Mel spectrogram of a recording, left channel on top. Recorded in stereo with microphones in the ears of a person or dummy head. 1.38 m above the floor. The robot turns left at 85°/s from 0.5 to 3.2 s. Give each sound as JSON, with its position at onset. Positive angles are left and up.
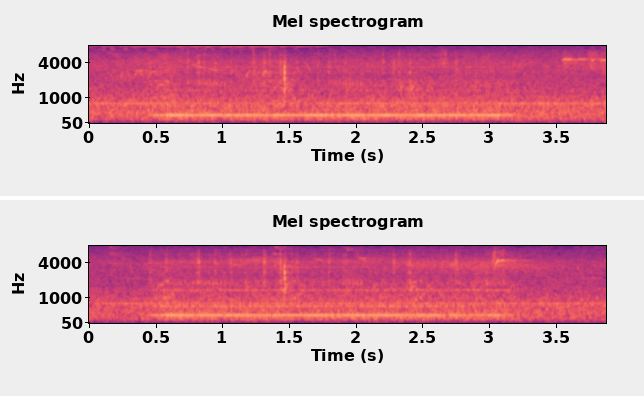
{"t": 1.5, "sound": "tapping", "side_deg": 5, "distance_m": 1.0}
